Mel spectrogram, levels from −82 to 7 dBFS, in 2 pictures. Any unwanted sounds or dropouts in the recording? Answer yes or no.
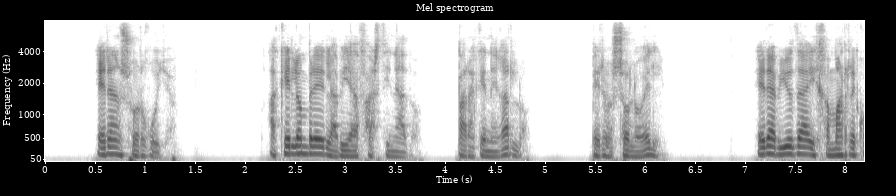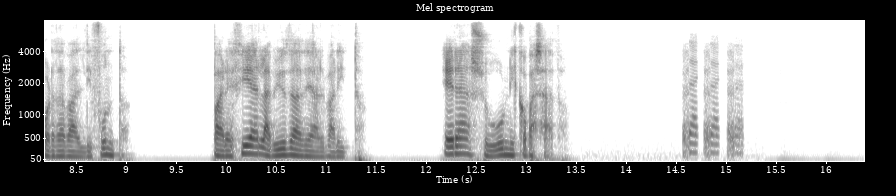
yes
